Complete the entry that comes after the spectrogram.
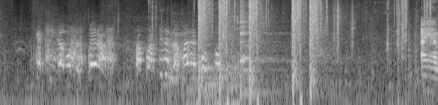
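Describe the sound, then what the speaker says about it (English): Gunshots ring out in the open-world tactical shooter Ghost Recon Wildlands, several sharp cracks scattered over about six seconds amid game ambience and talk. "Acabo de escuchar un tiro."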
